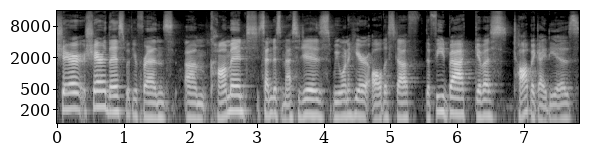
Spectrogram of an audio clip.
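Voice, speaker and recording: On a very clean recording with a silent background, a woman with a very deep, low pitch and a bright, sharp tone speaks at a fairly slow pace with ordinary pitch variation and hardly any pauses. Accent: Canadian. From Vancouver, Canada. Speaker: podcast co-host. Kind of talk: casual chat. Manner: laughs often.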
